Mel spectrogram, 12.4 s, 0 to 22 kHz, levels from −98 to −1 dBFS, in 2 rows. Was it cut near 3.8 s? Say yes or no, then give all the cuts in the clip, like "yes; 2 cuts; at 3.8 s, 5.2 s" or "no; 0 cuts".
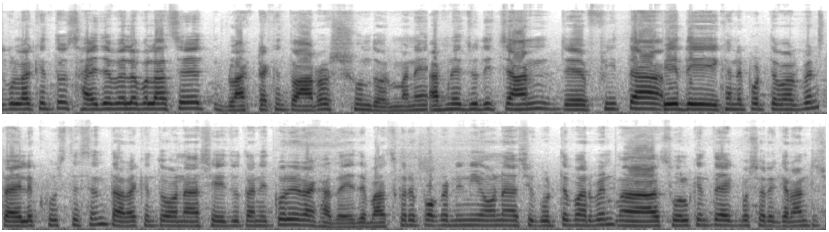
no; 3 cuts; at 1.6 s, 6.1 s, 8.2 s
